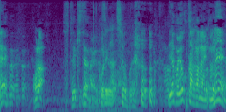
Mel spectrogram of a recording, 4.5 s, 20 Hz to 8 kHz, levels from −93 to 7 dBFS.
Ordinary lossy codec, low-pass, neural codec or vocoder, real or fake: none; none; none; real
